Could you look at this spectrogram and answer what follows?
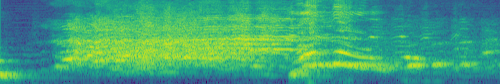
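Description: A crowd of children shouts a loud, drawn-out reply to a religious greeting in unison, rising and then tailing off into a few scattered voices.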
